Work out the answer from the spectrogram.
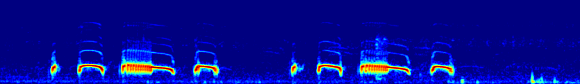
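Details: Spotted dove calling with wing flapping: a phrase of short and longer hoarse coos, a brief lead-in note then level, slightly falling hoots, given twice in quick succession, with a soft clatter near the end.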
